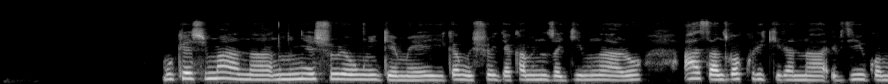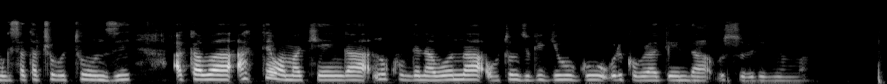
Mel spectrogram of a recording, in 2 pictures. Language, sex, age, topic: Rundi, female, 36-49, education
